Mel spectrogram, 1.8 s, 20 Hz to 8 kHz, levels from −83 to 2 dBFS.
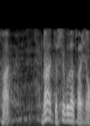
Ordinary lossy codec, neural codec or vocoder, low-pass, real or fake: AAC, 16 kbps; autoencoder, 22.05 kHz, a latent of 192 numbers a frame, VITS, trained on one speaker; 7.2 kHz; fake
